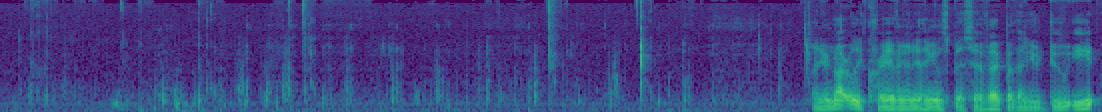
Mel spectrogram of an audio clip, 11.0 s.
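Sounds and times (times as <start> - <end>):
person biting and chewing: 0.0 - 8.2.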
